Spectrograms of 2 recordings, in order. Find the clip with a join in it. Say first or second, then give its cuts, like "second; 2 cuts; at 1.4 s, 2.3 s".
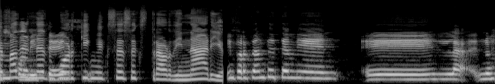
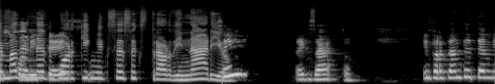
first; 1 cut; at 2.2 s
